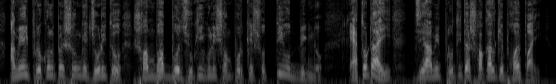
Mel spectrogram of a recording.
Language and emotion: Bengali, fearful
